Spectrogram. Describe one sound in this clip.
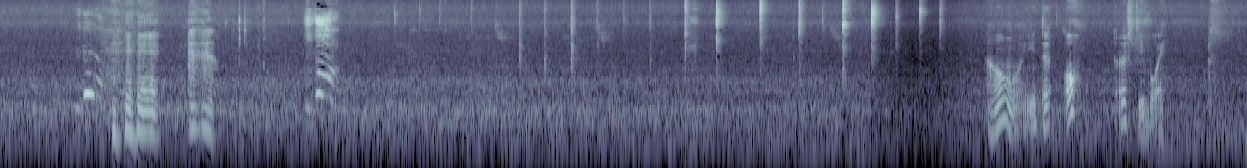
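A young woman talks softly and playfully to a baby close by.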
